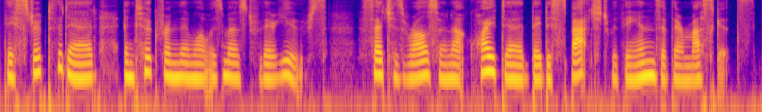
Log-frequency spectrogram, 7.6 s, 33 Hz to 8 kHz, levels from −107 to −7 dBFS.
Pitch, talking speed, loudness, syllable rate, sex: 185 Hz, 230 wpm, -22 LUFS, 5.6 syllables/s, female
